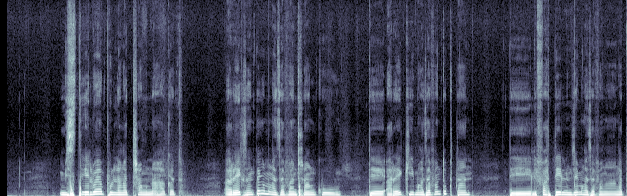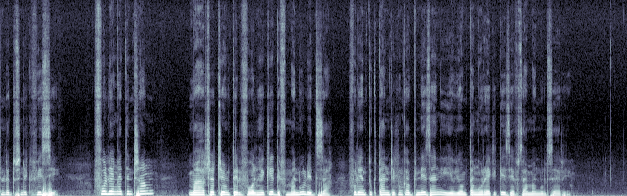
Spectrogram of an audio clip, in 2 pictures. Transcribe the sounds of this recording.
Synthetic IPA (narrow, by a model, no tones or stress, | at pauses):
misi̥t̪elweampulunaŋat̪iʈ͡ʂaŋunaɦakat̪u̥ | aɾekizanit̪eŋəmaŋazavanʈ͡ʂaŋuku | d̪̥eaɾekimaŋazavanit̪uku̥t̪ani̥ | d̪̥elefaɦt̪elnamizemaŋazavaaŋat̪inilad̪usiɳɖ͡ʐekivese | fuleaŋat̪inʈ͡ʂaŋu | maaɾiʈ͡ʂaʈ͡ʂewamit̪eluvolaŋaked̪eefamanuled̪iza | fuleant̪uku̥t̪aniɳɖ͡ʐekaŋkabinezaniewewamit̪aŋuɾakʲakezevizamanuluzaɾeu̥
